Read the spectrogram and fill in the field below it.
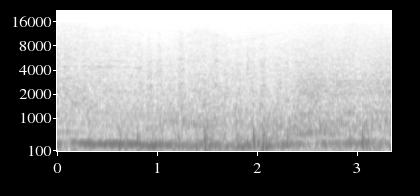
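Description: A Lamborghini race car engine in a racing video game, holding a steady droning note that rises and dips slightly through gear changes, with faint tire noise beneath and no talking.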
